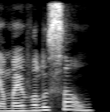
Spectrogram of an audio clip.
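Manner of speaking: ordinary delivery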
